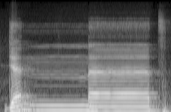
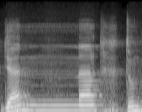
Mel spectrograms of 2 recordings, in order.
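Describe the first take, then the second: First: The word stops short on the -at. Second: The word ends with a full -un ending. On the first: The reader stops at this point. The speaker calls it right. "kita harus wakaf, berhenti" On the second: The reader carries on instead of stopping. The speaker calls it wrong.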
